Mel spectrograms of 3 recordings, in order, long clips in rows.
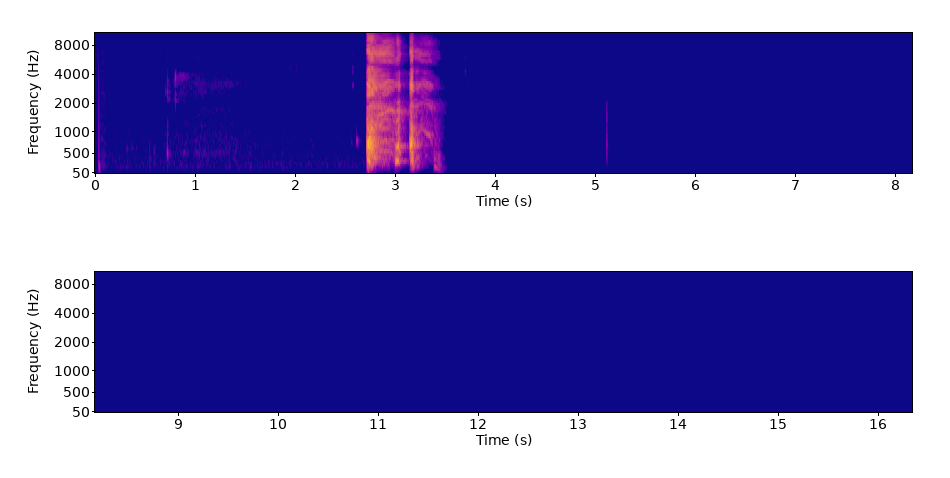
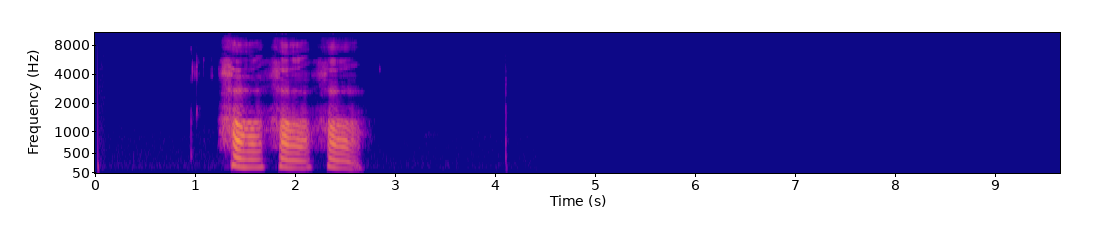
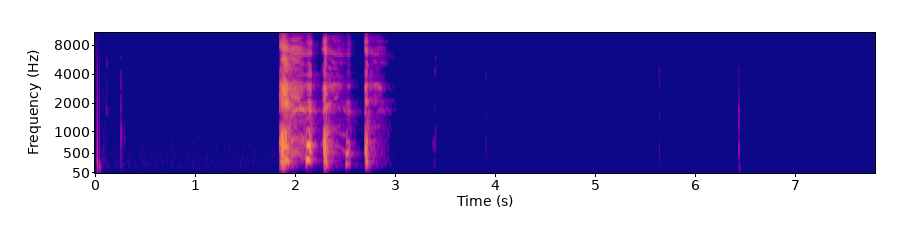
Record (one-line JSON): {"cough_length": "16.3 s", "cough_amplitude": 31301, "cough_signal_mean_std_ratio": 0.1, "exhalation_length": "9.7 s", "exhalation_amplitude": 11623, "exhalation_signal_mean_std_ratio": 0.21, "three_cough_length": "7.8 s", "three_cough_amplitude": 24233, "three_cough_signal_mean_std_ratio": 0.17, "survey_phase": "beta (2021-08-13 to 2022-03-07)", "age": "65+", "gender": "Female", "wearing_mask": "No", "symptom_cough_any": true, "symptom_shortness_of_breath": true, "symptom_fatigue": true, "symptom_headache": true, "symptom_onset": "2 days", "smoker_status": "Never smoked", "respiratory_condition_asthma": false, "respiratory_condition_other": false, "recruitment_source": "Test and Trace", "submission_delay": "1 day", "covid_test_result": "Positive", "covid_test_method": "RT-qPCR", "covid_ct_value": 21.7, "covid_ct_gene": "ORF1ab gene", "covid_ct_mean": 22.0, "covid_viral_load": "61000 copies/ml", "covid_viral_load_category": "Low viral load (10K-1M copies/ml)"}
